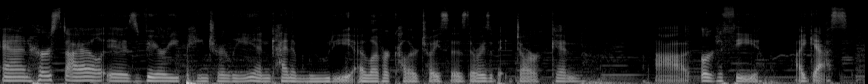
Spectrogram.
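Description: A woman talks at a moderate pace while faint music plays behind her. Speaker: art journaler. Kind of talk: casual voice-over flip through. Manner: enthusiastic. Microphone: studio mic.

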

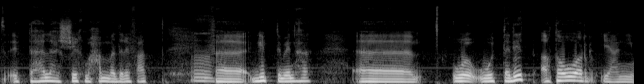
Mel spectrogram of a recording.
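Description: The delivery has a moderate pace and ordinary pitch variation. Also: man. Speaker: guest. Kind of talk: interview answer. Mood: modest, friendly. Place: studio.

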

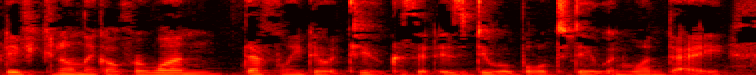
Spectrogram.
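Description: A woman speaks at a very fast pace. Light background noise runs beneath her. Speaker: vlogger. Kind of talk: casual vlog chat. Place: home room. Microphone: phone near.

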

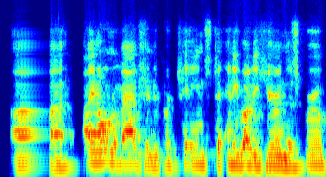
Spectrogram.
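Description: Speaking at a fairly quick pace, a man with an American accent has a fairly high pitch, fairly even intonation, and a somewhat breathy sound. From New Jersey. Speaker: lawyer. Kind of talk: webinar presentation. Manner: fast.

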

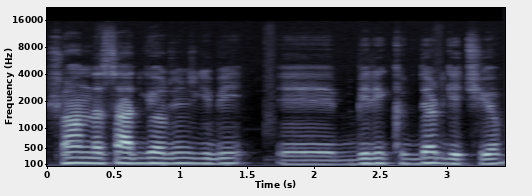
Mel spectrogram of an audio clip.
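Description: A man's medium-pitched voice with music in the background. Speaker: gaming youtuber. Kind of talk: casual gameplay commentary.

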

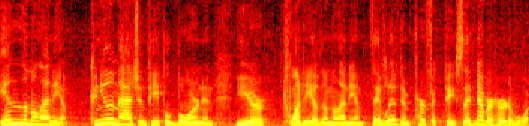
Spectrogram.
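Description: The man's pitch swings very widely. He keeps to a moderate pace. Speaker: TV guest. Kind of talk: interview answer. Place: studio.

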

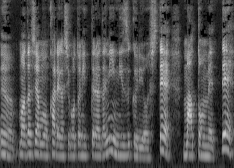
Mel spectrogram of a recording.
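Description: The background stays quiet. A woman talks in a fairly low voice. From Japan. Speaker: vlogger. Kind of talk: casual monologue. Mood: relaxed, personal storytelling. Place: home room.

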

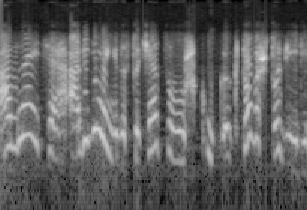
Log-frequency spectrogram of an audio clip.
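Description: Noticeable background noise is heard behind a woman. She speaks at a moderate pace. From Russia, Kirov. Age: 70s. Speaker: retired biologist, caller. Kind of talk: listener testimony. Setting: phone call.

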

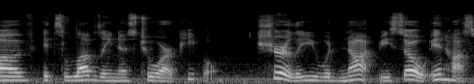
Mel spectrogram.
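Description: The pitch moves in an ordinary way. The speaker is reading aloud in a natural voice.

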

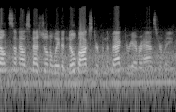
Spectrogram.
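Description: Very fast speech over noticeable background noise. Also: dry sound with no echo. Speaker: car journalist. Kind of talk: casual conversation commentary. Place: car.

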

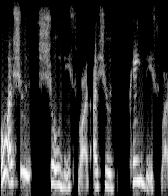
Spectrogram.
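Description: A woman with a Persian accent speaks at a fairly slow pace, her voice dry with no echo against a quiet background. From Iran. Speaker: painter; guest. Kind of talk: interview. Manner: halting. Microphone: video call.

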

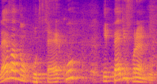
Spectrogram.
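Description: Audible room echo and light background noise around a male voice. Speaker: stand-up comedian. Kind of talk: stand-up comedy routine. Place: stage. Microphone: handheld.

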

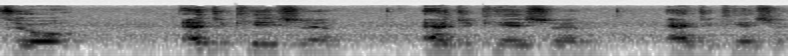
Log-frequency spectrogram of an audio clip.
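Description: Noticeable background noise behind a man at a fairly high pitch and a fairly quick pace. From Africa. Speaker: immigrant father and community elder. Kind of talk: group discussion. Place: home room. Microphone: camera far.

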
